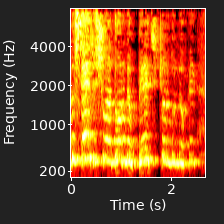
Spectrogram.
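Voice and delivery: voz bem aguda e aflita; aflito. Retold or imitated. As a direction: explicar a dor em pânico. Filho em pânico com dor. (filho aflito explicando a dor à mãe)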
